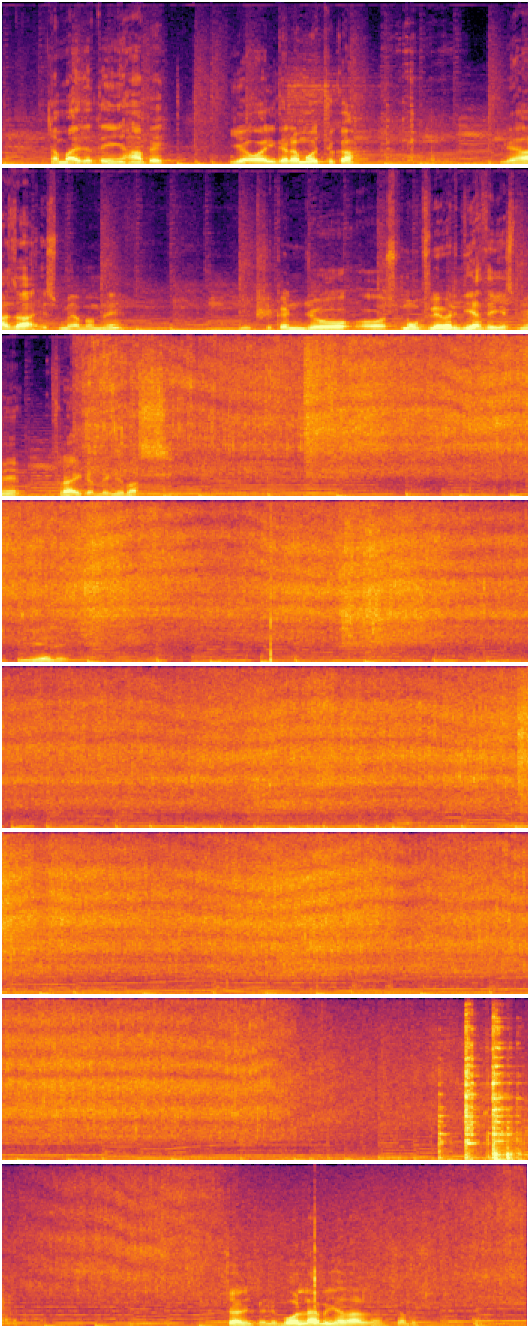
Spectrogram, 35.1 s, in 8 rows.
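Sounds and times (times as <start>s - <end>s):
soft background music: 0.0s - 35.0s
meat sizzling in hot oil: 9.3s - 35.0s.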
